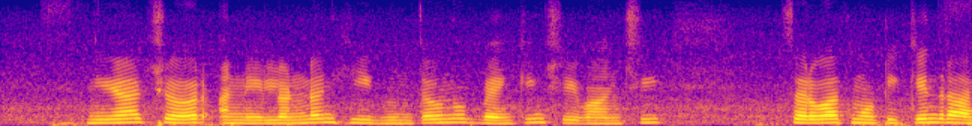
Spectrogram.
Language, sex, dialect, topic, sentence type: Marathi, female, Varhadi, banking, statement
